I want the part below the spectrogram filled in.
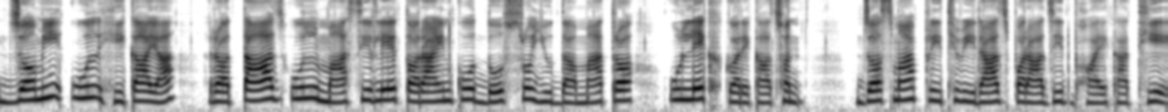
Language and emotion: Nepali, neutral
